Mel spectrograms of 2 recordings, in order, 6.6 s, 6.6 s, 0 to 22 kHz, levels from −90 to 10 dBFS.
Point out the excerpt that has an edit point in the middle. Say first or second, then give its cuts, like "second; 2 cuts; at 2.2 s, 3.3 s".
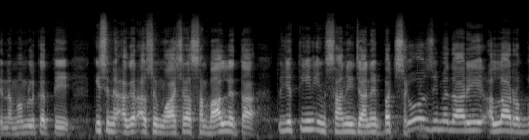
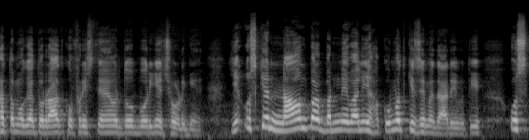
first; 1 cut; at 5.0 s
